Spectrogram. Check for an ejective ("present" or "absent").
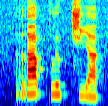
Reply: absent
